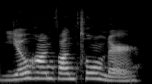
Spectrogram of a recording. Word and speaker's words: Johann von Tonder: my name so well so you do use the uh dutch presentation that's right and um but i'm so used to it being pronounced in well should we say that the anglicized way but that was really good well done yeah thank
